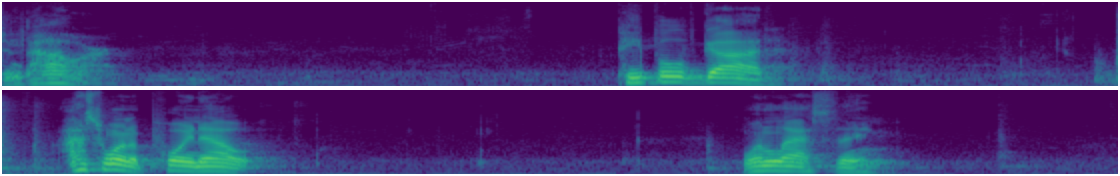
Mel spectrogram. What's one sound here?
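A middle-aged man speaks slowly in short phrases with long pauses, heard through a microphone in a large room.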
